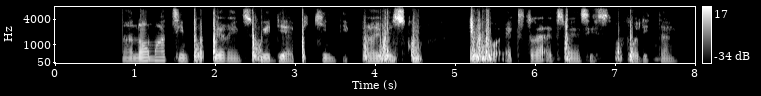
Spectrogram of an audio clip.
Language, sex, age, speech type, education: Nigerian Pidgin, male, 30-45, spontaneous, tertiary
